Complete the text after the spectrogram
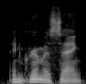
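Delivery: ordinary delivery, nothing marked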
